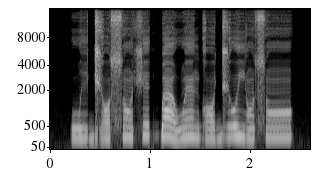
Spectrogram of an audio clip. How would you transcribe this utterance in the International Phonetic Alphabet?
w i˨ d͡ʒ ɔ˨ s ɔ̃˧ ʃ e˦ ɡ͡b a˦˨ w ɛ̃˧ ɡ ɔ˧ d͡ʒ o˦ j ɔ̃˧ s ɔ̃˦

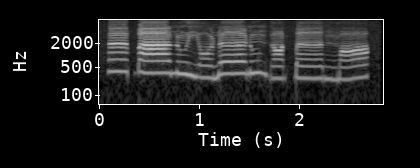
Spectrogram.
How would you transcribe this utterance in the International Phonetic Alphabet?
œ˦ ɓ aː˦ ɳ ũ˧ j ɔ˨ ɳ ɜː˦ ɽ ũ˦ ɡ ɑ˨ k͡p ɜː˨ ŋ͡m ɑ˨˦

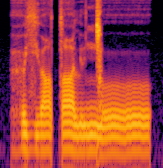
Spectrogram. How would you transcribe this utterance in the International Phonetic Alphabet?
ɦ ɵ zʲ oː tˤ ɨ l ɨ ŋ͡ǀ oː

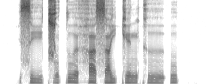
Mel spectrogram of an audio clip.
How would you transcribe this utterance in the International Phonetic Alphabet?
s iː˧˩ t͡ɕ o˧˩ t̪ u˥˨ ə̯ h a˥˨ s a˧˥ j k e˧ n kʰ ɯː˧˩ ʔ u˥˨ k̚

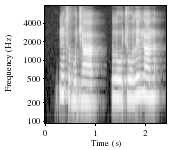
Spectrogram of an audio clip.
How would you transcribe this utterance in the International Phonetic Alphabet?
k͡p ũ˧ s ə˨ ɡʷ e˨ d͡ʒ ã˨ | l oː˨ t͡ʃ oː˨ l e˦ l ŋ ã˧ n

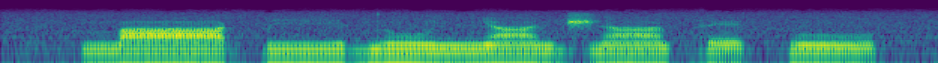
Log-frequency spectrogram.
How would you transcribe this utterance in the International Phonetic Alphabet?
m aː˧ k͡p iː˦ d ũ˦˨ ɲ ã˦ d͡ʒ ã˦ t e˧ k͡p ũ˦˨

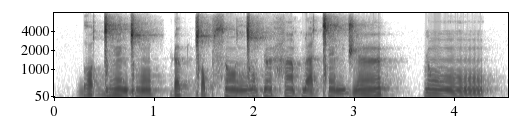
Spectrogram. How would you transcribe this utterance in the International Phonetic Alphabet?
ɡ ɔ ɡ͡ǀ ɛ̃ː ɡ͡ǀ õ | ɽ œ p ǀ ɔ p s ɔ̃ ŋ͡ǀ ɔ̃ p ɽ œ̃ h ã p ɳ a ǀ ɛ̃ n d͡ʒ œ̃ | ɽ õː

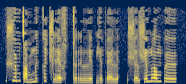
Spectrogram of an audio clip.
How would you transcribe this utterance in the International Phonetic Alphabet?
ʃ y˥ m tˤ ɪ˩ mː ɪ˥ k ə˥ t͡ʃ r ɛ˩ f tː ʊ˩ r lː e˩ p j e˩ p ɾ ɛ˩ l | ʃ ə˩ l ʃ ɛ˥ m l ɔ˥ m p ø˥

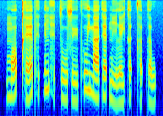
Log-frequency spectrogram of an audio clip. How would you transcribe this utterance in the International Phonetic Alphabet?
m ɔː˨˥ p̚ kʰ ɛː˨˥ pʰ ɪ˧ k̚ l ɪ˥ ŋ h ɪ˧ k̚ s uː˨ s yː˨ pʰ uː˥ j m aː˧ k ɛː˧ p̚ m iː˨˩ l e˨ j k ɐ˧ t̚ t̪ʰ ɐ˨˥ p̚ k ɐ˨ w

